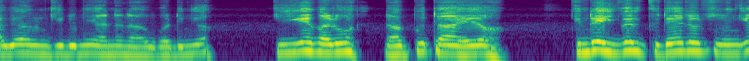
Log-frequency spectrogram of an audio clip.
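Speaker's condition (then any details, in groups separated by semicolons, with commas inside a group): Brain lesion disability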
